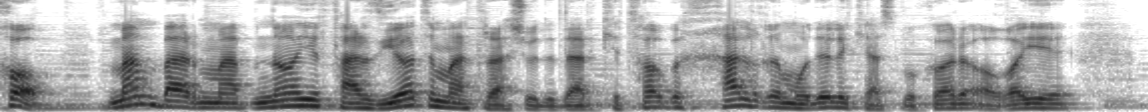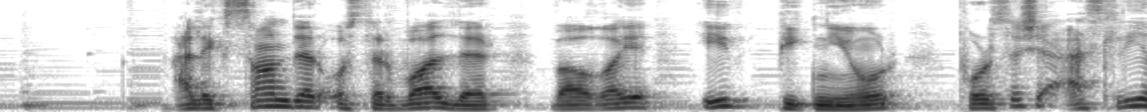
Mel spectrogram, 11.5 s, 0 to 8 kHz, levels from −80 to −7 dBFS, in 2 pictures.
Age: 50-69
